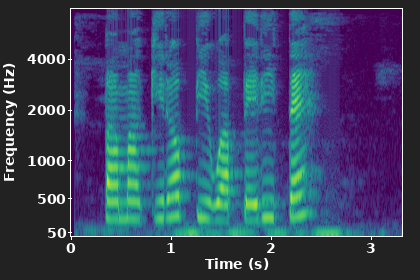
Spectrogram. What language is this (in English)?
South Ucayali Ashéninka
